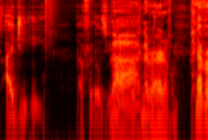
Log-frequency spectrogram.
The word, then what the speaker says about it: Ige: Santiago and Dan I don't know how to pronounce his last name i Gor EGH it's IgE for those yeah I never heard of him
